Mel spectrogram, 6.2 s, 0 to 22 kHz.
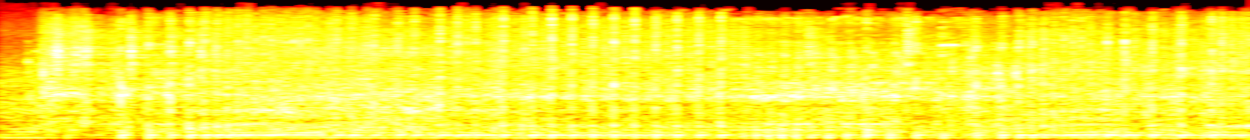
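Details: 1980 rototiller, small engine racing well above normal speed after starter clutch tension adjustment; wrong governor spring fitted, letting it overspeed; shroud to come off to fix it.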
